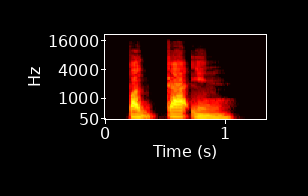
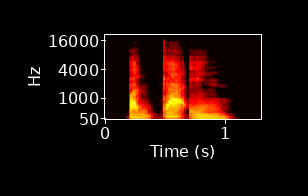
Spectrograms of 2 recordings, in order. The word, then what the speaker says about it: pagkain: It is the object marker that introduces the non-focus noun of this sentence, and that is pagkain. Pagkain. Pagkain. Pagkain is spelled as P-A-G-K-A-I-N.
